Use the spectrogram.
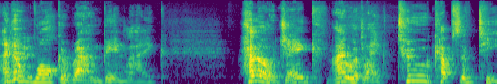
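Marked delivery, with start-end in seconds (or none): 2.4-5.0 put-on radio announcer delivery, pitched up. Explaining they developed a radio voice over the years: radio voice. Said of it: "that's not my normal cadence".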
